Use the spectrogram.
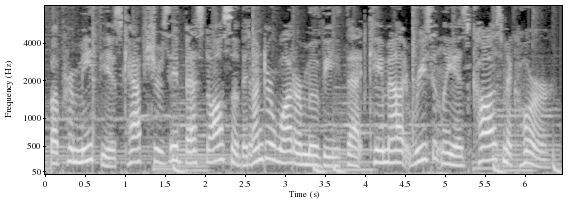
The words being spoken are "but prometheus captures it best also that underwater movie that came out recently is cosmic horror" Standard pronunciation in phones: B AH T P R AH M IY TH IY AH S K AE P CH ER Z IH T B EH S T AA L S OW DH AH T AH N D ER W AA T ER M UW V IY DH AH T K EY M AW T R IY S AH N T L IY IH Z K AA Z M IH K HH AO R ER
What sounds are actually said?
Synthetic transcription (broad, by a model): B AH T P R AH M IY TH IY AH S K AE P CH ER Z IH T B EH S T AA L S OW DH AH T AH N D ER W AA T ER M UW V IY DH AH T K EY M AW T R IY S AH N T L IY IH Z K AA Z M IH K HH AO R ER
